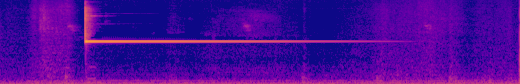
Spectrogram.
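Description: A single high, bell-like chime struck once about a second in, one clear tone ringing and slowly fading over about four seconds, over faint low room tone.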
